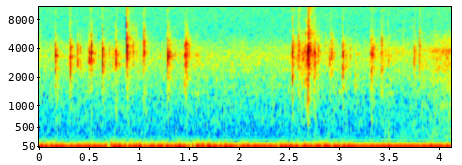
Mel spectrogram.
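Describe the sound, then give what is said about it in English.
Typing code on a computer keyboard: a steady run of light, crisp key clicks with occasional louder taps over a low background hum. “Let's go type in var. Let's call this bounds rect,”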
